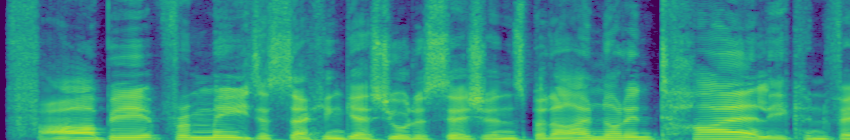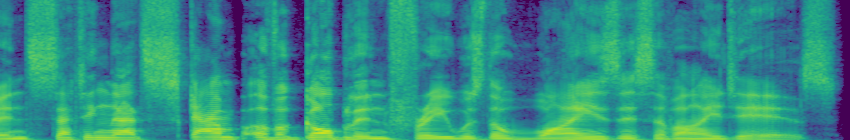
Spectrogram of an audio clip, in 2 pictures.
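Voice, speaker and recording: A man acting as a refined, scholarly video game wizard in middle age. He phrases things ornately and with wry precision, theatrical yet measured. The recording is close and dry. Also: on the low side, fairly bright tone, dry recording, lightly acted. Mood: wry, curious. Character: eloquent, refined adult male wizard companion, wry and scholarly.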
